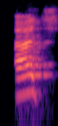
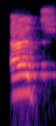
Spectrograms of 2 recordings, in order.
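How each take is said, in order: Both takes have the same delivery.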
